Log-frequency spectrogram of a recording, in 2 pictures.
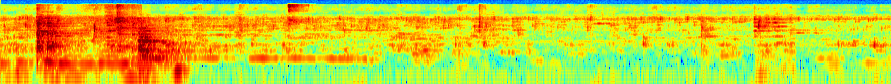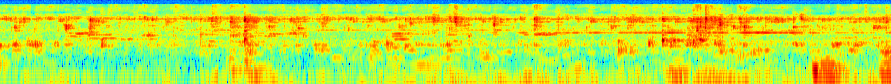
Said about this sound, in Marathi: आता आपण ह्यावरचं झाकण काढून ही वांगी परत आपण पलटी करून घेऊया.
